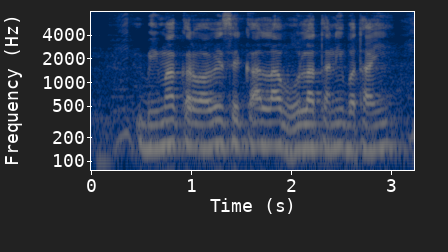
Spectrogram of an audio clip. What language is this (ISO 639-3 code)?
bho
